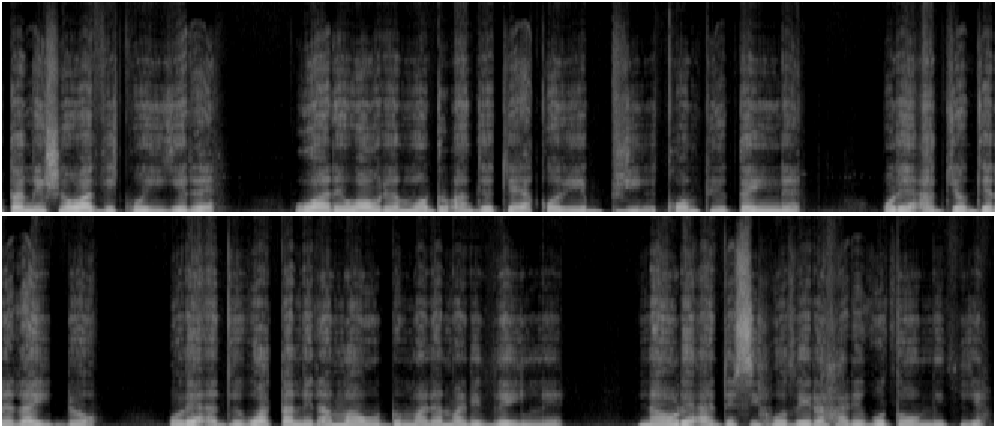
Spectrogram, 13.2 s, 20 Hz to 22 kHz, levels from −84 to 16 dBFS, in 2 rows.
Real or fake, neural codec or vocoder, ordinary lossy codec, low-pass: fake; codec, 44.1 kHz, 1.7 kbps, Pupu-Codec; none; none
